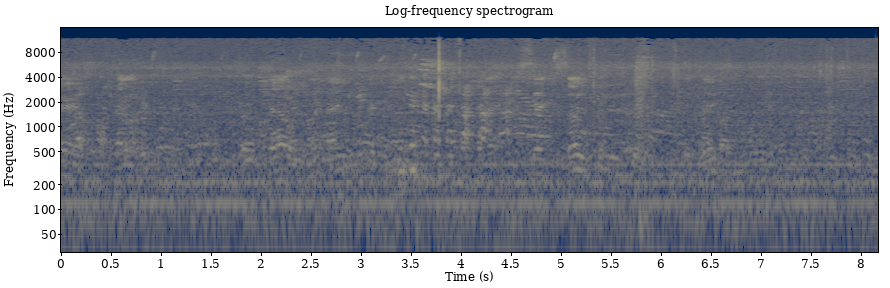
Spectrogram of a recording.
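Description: A raccoon rustles and crinkles a paper food wrapper.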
